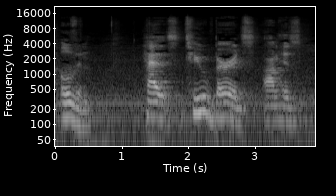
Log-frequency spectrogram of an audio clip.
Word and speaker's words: Odin: why because the god Odin which is actually pronounced oen has two birds on his shoulders that represent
